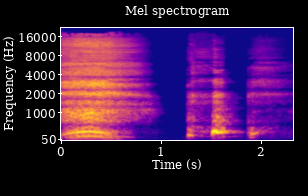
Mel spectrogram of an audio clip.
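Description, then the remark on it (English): A forceful, drawn-out breathy exhale with a raspy, voiced edge, a yoga lion's breath done after a deep inhale with the tongue out, followed by three short, quieter huffs of breath. “So you let out your tongue and you make a funny face and you roar.”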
